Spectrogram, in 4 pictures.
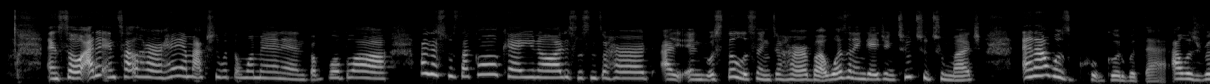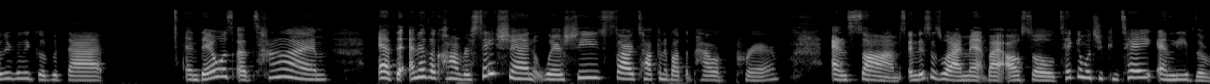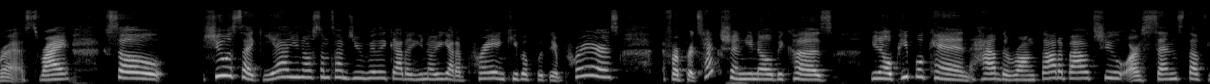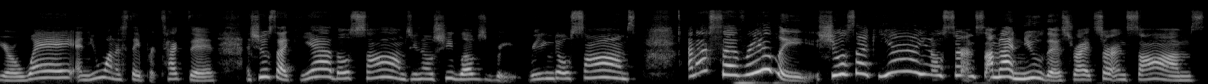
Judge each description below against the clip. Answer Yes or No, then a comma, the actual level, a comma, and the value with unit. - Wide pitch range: Yes, wide, 6.4 semitones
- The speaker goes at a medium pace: No, fast, 220 wpm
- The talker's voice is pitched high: Yes, very high, 270 Hz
